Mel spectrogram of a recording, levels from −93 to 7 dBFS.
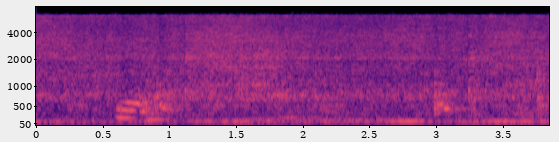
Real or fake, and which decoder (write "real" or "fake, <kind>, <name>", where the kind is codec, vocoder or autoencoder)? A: real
